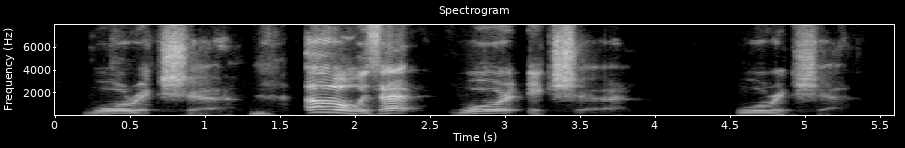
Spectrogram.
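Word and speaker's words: Warwickshire: Uh, ah, we don't pronounce the middle W. Warikshire. Warikshire.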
